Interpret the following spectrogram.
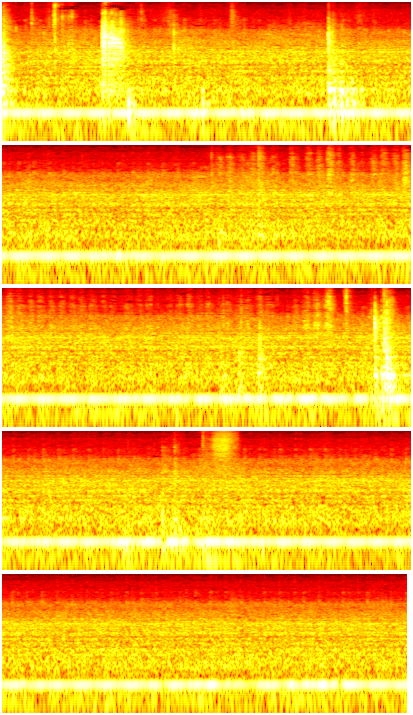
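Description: Faint scrape and rub of a liquid glue bottle's tip dragged across cardstock, with paper being handled and a few light knocks as items are set down on the table, over a steady low hum.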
